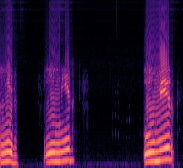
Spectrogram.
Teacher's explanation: র এটা আপনার বারিক হবে কারণ পারমানেন্ট জের আছে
